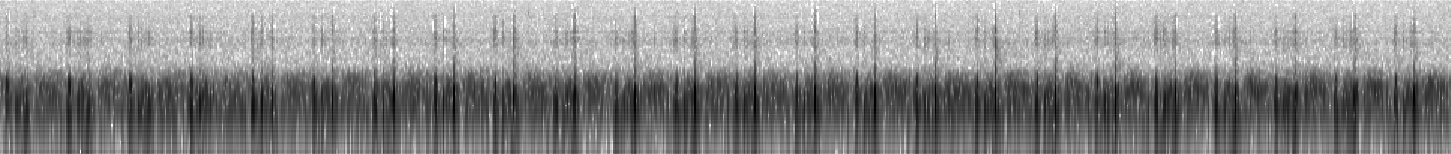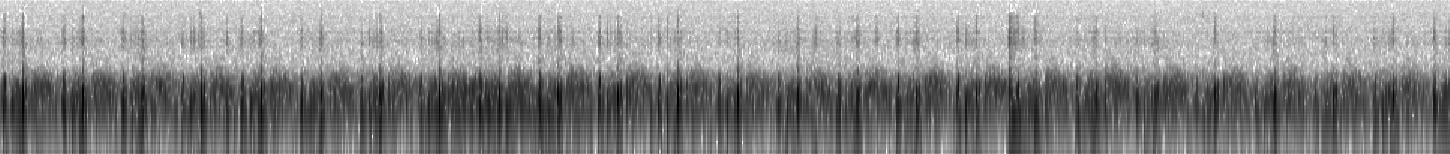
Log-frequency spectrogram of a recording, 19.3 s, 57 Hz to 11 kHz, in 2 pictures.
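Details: Fetal heartbeat at 20 weeks + 7 days with an anterior placenta, heard on a Jumper Doppler: fast, regular whooshing thumps at about 150/min, like galloping hooves. This is distinct from the mother's pulse of 93 picked up through the uterine artery.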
